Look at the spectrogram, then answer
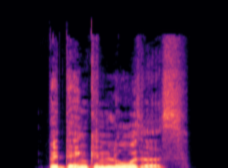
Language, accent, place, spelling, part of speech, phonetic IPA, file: German, Germany, Berlin, bedenkenloses, adjective, [bəˈdɛŋkn̩ˌloːzəs], De-bedenkenloses.ogg
- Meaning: strong/mixed nominative/accusative neuter singular of bedenkenlos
